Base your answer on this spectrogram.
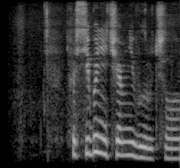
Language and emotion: Russian, angry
